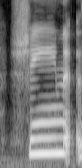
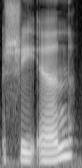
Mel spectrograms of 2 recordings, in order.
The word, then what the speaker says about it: Shein: Shein says that the pronunciation of their company name is Shein. Shein, like she is in style.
